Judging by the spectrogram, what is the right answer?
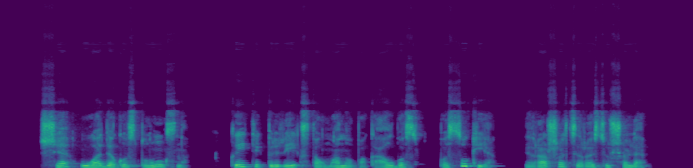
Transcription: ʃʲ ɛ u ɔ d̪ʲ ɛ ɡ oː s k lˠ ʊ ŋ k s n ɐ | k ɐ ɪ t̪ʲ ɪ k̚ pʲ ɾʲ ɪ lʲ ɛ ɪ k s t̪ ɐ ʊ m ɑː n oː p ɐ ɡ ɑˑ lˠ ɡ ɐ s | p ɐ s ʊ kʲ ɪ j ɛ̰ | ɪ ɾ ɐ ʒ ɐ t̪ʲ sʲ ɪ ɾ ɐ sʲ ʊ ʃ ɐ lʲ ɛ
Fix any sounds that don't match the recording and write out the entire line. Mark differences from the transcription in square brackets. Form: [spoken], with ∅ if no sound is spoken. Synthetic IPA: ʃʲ ɛ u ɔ d̪ʲ ɛ ɡ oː s [p] lˠ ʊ ŋ k s n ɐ | k ɐ ɪ t̪ʲ ɪ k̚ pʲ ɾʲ ɪ [ɾʲ] ɛ ɪ k s t̪ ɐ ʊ m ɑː n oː p ɐ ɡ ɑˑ lˠ [b] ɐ s | p ɐ s ʊ kʲ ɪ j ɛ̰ | ɪ ɾ ɐ [ʃ] ɐ t̪ʲ sʲ ɪ ɾ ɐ sʲ ʊ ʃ ɐ lʲ ɛ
